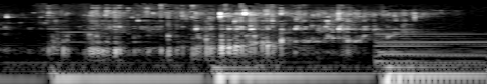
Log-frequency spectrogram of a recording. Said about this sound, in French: la dernière goutte de magie s'échappe de notre théière enchantée.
